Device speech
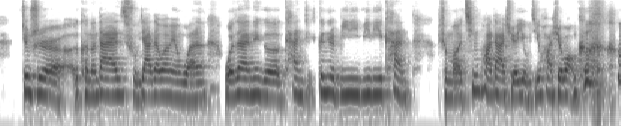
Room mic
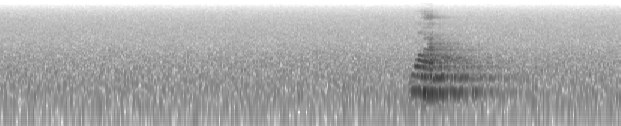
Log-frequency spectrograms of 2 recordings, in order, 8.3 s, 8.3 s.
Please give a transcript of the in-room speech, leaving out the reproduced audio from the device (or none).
哇，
